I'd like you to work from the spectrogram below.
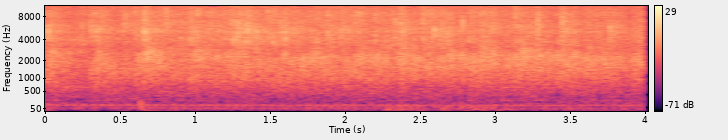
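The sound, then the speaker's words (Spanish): An audience at a church service bursts into sustained applause offered to Jesus as King of Kings, a dense, steady wash of many hands clapping together, holding at an even level for several seconds without any talking. “¿Cuántos le pueden dar un aplauso al Rey de Reyes?”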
